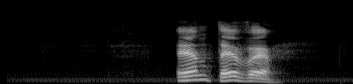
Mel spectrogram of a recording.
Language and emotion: Russian, neutral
